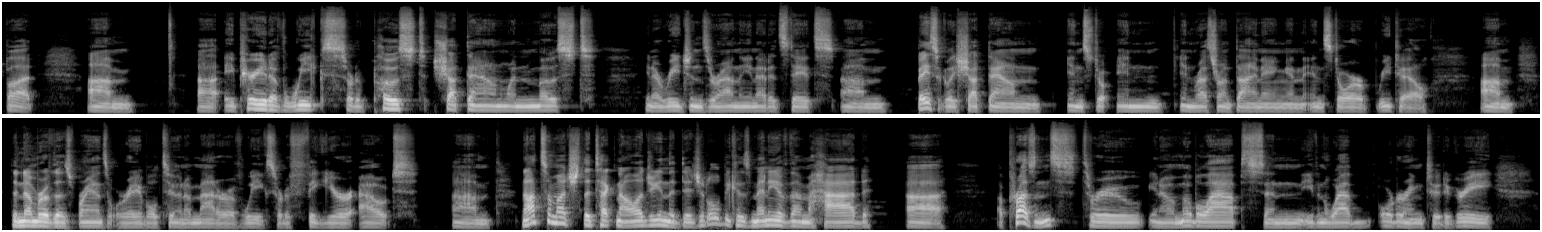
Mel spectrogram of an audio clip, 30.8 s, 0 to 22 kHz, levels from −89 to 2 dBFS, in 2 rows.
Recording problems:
none

